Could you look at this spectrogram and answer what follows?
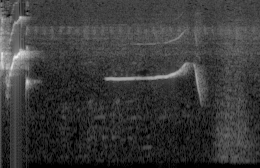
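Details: Oriental magpie-robin in loud open ngeplong singing, used to train untrained magpie-robins: a brief bright warbled phrase, a long flat whistle that climbs and drops sharply, then a soft rustling.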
